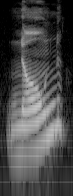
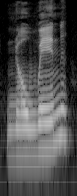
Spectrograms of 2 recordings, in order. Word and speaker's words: known: Now, the word known has two pronunciations. We could say known or knowin. Both are okay.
